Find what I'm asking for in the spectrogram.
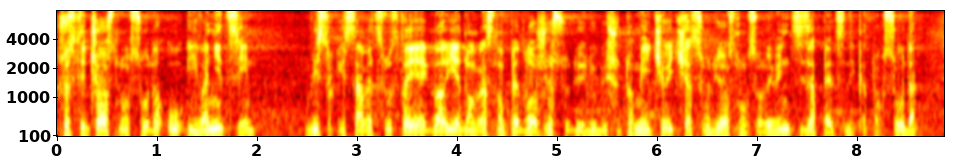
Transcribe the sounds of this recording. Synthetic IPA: ʃt̪o̞set̪iːt͡ʃeo̞snonoɡsuːd̪aʔuʔiʋaɲit̪si | ʋiso̞kisaːʋe̞t̪suːt̪st̪ʋajejed̪noɡlasnopɾe̞d̪lˠo̞ʒio̞suːd̪ijuʎubiʃut̪o̞miːt͡ɕe̞ʋit͡ɕasuːd̪ioo̞snoʋnoksuːd̪oiʋaɲit̪sizapɾe̞t̪sʲjed̪nikat̪o̞ɡsuːd̪a

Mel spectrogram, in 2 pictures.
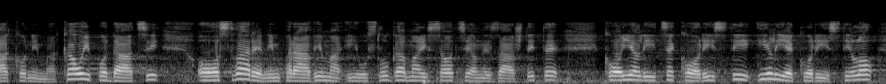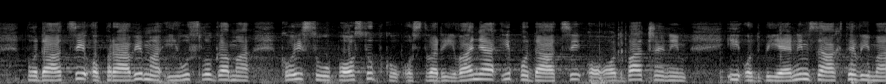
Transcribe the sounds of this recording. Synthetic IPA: aːko̞nima̰kao̞ipo̞d̪aːt̪si | o̞o̞st̪ʋaːɾe̞nimpɾaːʋimaʔiuːsluɡamaiso̞t̪sialˠne̞zaːʃt̪it̪e̞ko̞je̞liːt̪se̞ko̞ɾist̪iilije̞ko̞ɾiːst̪ilo̞ | po̞d̪aːt̪siʔo̞pɾaːʋimaʔiuːsluɡamako̞jisuːpo̞st̪upkuʔost̪ʋaɾiːʋaɲaʔipo̞d̪aːt̪siʔo̞od̪bat͡ʃe̞nim | iʔo̞d̪bijenimzaːxt̪je̞ʋima

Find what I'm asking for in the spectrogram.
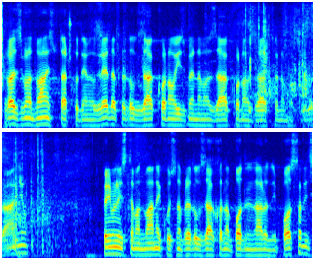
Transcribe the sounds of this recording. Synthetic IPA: pɾelazimonad̪ʋaːnest̪u̥t̪at͡ʃkud̪neʋenoɡɾeːd̪apɾed̪lo̞ɡzaːko̞naoizme̞namazaːko̞naozɾaːxt̪eno̞mo̰sḭɡṵɾa̰ːɲu | pɾiːmilist̪eamand̪maːneko̞jesunapɾed̪lo̞ɡuzaːko̞napo̞d̪elinaːɾod̪nipo̞slˠanit̪

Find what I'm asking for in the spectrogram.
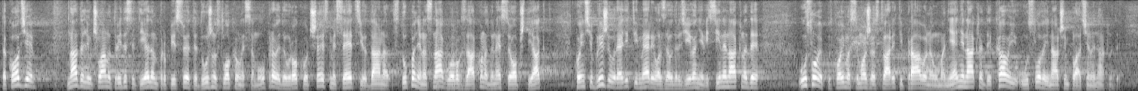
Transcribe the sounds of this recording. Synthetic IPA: t̪ako̞ːd͡ʑe̞ | nad̪aʎe̞ut͡ʃlˠaːnut̪ɾiːd̪eset̪ijɛd̪anpɾo̞pisuje̞t̪e̞d̪uːʒnost̪lˠo̞kalˠnesamo̞upɾaʋe̞d̪auɾo̞kuod̪ʃeːst̪mjeseːt̪siod̪ːaːnast̪uːpaɲenasnaːɡuo̞ʋo̞ɡzaːko̞nad̪o̞neseo̞pʃt̪iakt̪ | ko̞jimt͡ɕe̞bliʒe̞uɾeːd̪it̪imeɾilˠazaod̪ɾed͡ʑiːʋaɲe̞ʋisine̞naːknad̪e̞ | uːslˠo̞ʋe̞pod̪ko̞jimase̞mo̞ʒeost̪ʋaːɾit̪ipɾʔaːʋo̞naumaɲeːɲe̞naːknad̪e̞kao̞iʔuːslˠo̞ʋeinaːt͡ʂinplˠa̰ːt͡ɕenena̰ːkna̰d̪e̞̰

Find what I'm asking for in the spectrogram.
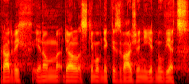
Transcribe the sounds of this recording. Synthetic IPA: ɾaːd̪bɪx | jɛno̞mdalsɲɛmovɲɛkɛzvaːʒɛɲiːjɛdnuvjɛt͡s

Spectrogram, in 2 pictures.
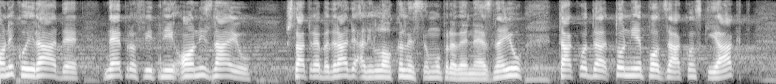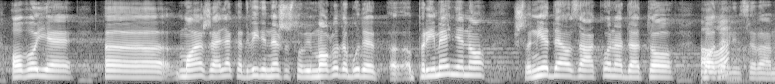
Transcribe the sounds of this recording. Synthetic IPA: o̞niko̞jiɾaːd̪e | nepɾofit̪niʔo̞niznaju | ʃt̪at̪ɾɛbad̪aɾaːd̪eʔalilˠo̞kalˠne̞samupɾaʋe̞neznajut̪ako̞d̪at̪o̞ːnije̞pod̪zaːko̞nskiakt̪ | o̞ʋo̞je | mo̞jaʒeʎakad̪ʋid̪imneʃt̪ot̪o̞bimo̞ɡlod̪abud̪epɾimeɲe̞no̞ | ʃt̪o̞nijed̪eozaːko̞nad̪at̪o̞ː | pod̪elʲimseʋama

